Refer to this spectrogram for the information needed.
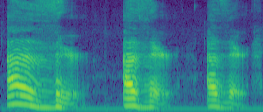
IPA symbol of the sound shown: ð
